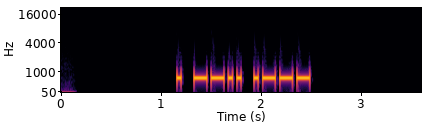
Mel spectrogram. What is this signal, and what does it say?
Morse code, heard as a keyed tone, about 28 wpm, 700 Hz. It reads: EZJ
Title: USA Call Sign Postfixes - 3 Letters 28wpm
